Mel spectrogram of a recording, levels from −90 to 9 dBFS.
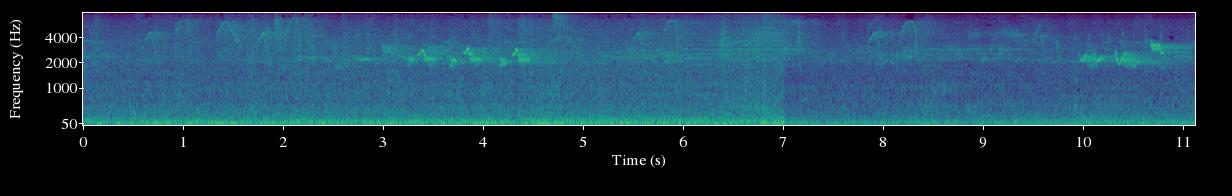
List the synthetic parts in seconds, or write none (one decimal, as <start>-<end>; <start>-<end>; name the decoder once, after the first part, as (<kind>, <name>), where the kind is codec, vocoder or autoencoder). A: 6.0-7.2 (codec, SNAC); 8.4-9.5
